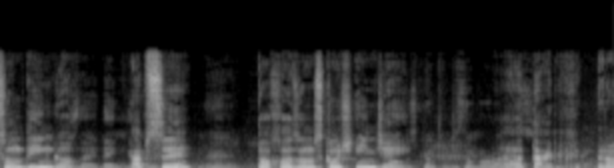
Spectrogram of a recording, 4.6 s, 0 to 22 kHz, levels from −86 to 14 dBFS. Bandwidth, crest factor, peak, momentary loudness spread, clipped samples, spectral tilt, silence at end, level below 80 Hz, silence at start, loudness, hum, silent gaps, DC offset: 15.5 kHz; 18 dB; -2 dBFS; 17 LU; under 0.1%; -5.5 dB/octave; 0 s; -52 dBFS; 0 s; -20 LUFS; none; none; under 0.1%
